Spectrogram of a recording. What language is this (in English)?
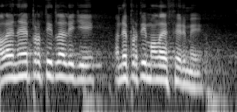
Czech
